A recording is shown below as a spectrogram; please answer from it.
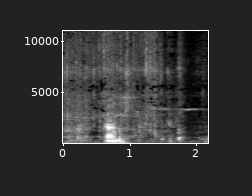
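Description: Faint crinkling of a small plastic parts bag being handled, with one short spoken word about half a second in.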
